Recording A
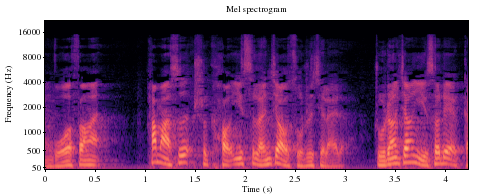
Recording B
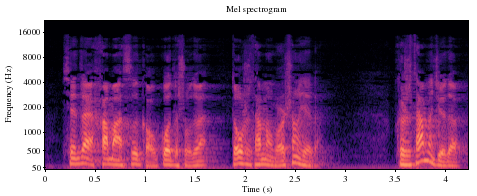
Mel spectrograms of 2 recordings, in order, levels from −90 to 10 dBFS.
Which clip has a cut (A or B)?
A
